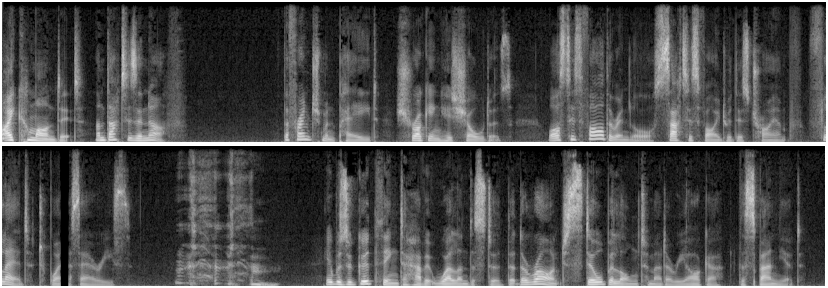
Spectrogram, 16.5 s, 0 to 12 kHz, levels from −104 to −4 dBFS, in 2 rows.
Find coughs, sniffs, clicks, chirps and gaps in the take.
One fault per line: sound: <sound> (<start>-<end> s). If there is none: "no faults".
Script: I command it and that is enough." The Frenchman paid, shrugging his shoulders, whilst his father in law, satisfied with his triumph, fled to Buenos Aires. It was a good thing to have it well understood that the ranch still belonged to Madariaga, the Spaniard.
sound: dropout (8.8-8.9 s)
sound: cough (10.0-11.0 s)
